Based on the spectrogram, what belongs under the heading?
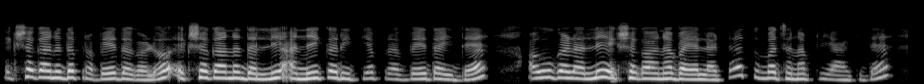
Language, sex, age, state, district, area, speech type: Kannada, female, 18-30, Karnataka, Shimoga, rural, spontaneous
